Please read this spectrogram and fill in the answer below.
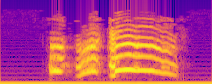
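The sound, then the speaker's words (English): A rooster crows once, loud and alone: two short opening syllables followed by a long, sustained, harmonic final note, with silence before and after. “rooster crows.”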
